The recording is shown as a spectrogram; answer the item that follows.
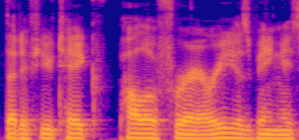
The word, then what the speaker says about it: Freire: Paulo Freire is his name, or Freire, to get it pronounced, I think, closer to correct.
